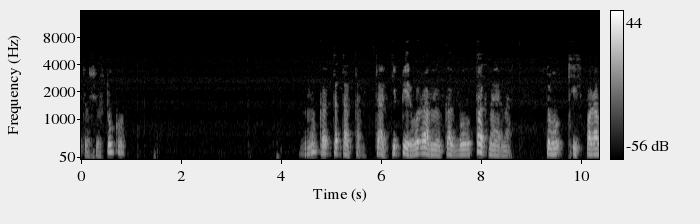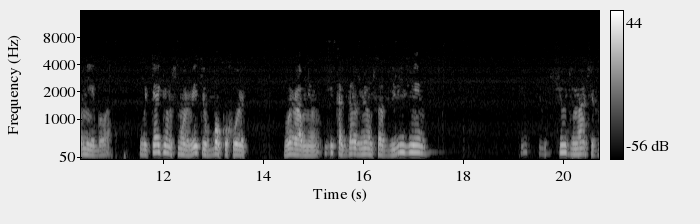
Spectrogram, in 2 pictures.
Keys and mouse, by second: 0.2 g, 1.0 click, 1.6-3.3 middle drag, 3.9-6.7 middle drag, 7.3 middle click, 8.7 click, 9.7 e, 10.8 click, 11.3 middle click, 13.3 g, 13.9 click, 16.6 click, 19.2 click, 20.2 g.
